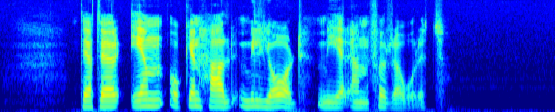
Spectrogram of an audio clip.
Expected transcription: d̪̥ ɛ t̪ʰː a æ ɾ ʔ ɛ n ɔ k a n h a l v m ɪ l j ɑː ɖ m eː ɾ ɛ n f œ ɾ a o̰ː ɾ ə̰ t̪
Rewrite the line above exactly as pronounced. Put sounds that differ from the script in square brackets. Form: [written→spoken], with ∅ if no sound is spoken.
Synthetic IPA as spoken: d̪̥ ɛ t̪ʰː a æ ɾ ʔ ɛ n ɔ k [a→ɛ] n h a l v m ɪ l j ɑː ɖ m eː ɾ ɛ n f œ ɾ a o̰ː ɾ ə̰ t̪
